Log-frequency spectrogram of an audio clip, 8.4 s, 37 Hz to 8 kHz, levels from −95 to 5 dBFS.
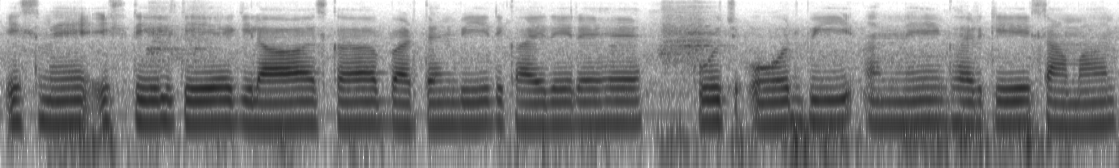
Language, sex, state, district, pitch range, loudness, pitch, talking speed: Hindi, male, Rajasthan, Jaipur, 155-160 Hz, -17 LUFS, 155 Hz, 135 wpm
